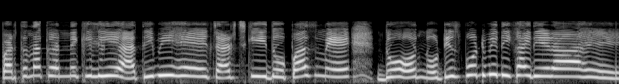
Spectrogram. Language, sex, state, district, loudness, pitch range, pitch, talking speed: Hindi, female, Uttar Pradesh, Jyotiba Phule Nagar, -9 LUFS, 340-395 Hz, 370 Hz, 205 wpm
